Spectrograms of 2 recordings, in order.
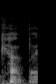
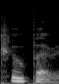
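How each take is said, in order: First: The first syllable sounds like cow. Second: The first syllable sounds like coo. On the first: It follows the spelling of the name. "I call him Cowper" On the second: It is how the name is really said. "is the real pronunciation"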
